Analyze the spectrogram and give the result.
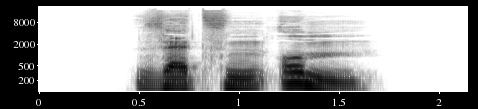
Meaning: inflection of umsetzen: 1. first/third-person plural present 2. first/third-person plural subjunctive I
- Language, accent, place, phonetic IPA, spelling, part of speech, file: German, Germany, Berlin, [ˌzɛt͡sn̩ ˈʊm], setzen um, verb, De-setzen um.ogg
